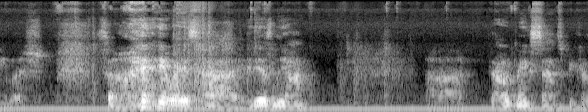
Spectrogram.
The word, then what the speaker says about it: Lion: supposed to be pronounced Leon, because the Japanese pronounce him as Leon. And as opposed to how Americans like to call him Lion because of the way that the Japanese spelled him in English.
